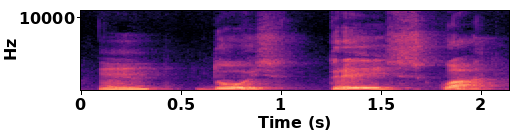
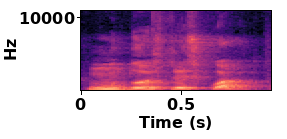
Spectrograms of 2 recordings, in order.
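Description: First: The numbers are counted slowly. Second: The numbers are counted quickly. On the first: "Se for lento" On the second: "Se for rápido"

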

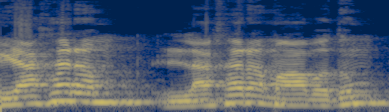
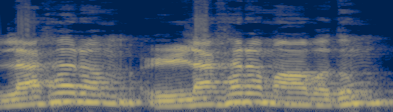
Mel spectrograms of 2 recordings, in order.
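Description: The two takes are said the same way.

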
